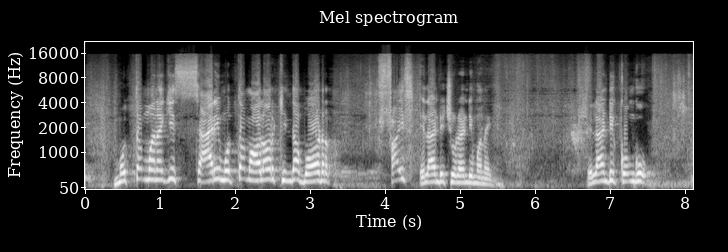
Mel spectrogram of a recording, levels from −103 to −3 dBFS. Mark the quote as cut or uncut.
cut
